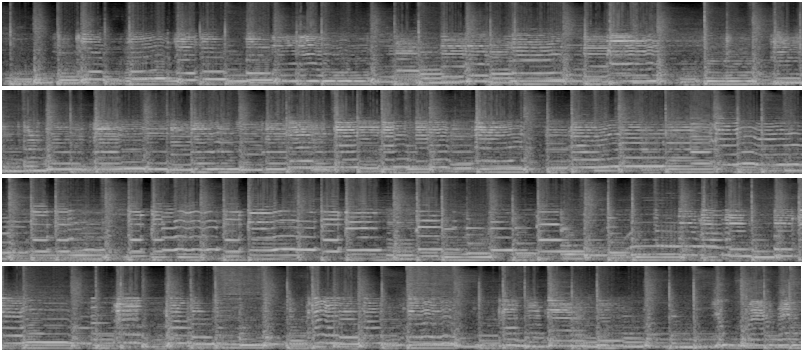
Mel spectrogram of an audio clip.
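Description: A live band playing an instrumental passage led by electric guitars, a dense, steady full-band sound with a regular beat.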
